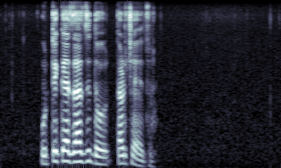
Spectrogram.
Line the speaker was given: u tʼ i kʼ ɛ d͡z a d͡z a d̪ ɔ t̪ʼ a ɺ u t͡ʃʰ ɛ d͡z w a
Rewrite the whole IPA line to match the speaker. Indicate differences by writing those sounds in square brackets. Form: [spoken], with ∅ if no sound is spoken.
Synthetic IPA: u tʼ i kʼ ɛ d͡z a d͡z [i] d̪ ɔ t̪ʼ a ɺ u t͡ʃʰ [ɛː] d͡z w a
